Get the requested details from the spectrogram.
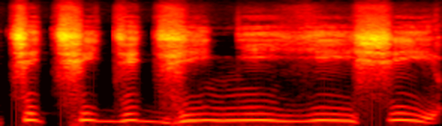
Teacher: all the palatals. So tongue is pressing to the hard palate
